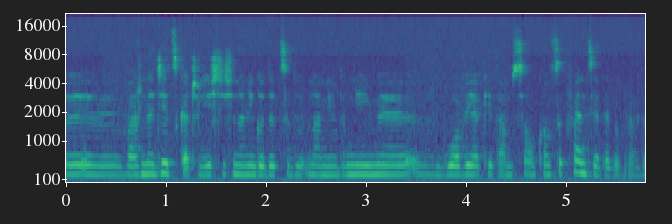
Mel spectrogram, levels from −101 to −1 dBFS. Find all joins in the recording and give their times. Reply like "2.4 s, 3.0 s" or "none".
2.7 s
